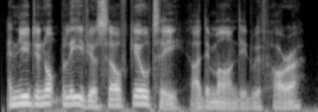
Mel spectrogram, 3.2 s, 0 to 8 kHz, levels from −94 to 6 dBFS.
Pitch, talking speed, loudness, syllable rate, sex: 105 Hz, 205 wpm, -18 LUFS, 6.1 syllables/s, male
